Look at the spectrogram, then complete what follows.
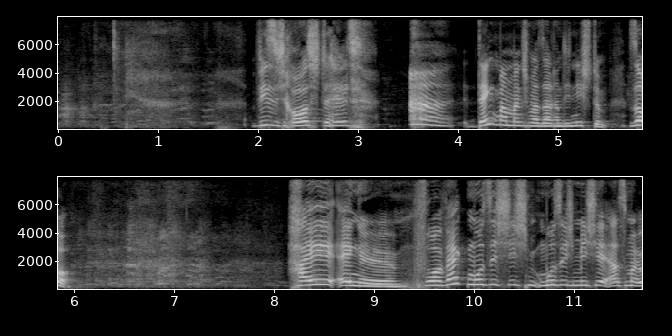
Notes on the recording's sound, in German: Bei „texte von gestern“ lesen Erwachsene live on stage Texte vor, die sie als Kinder oder Jugendliche geschrieben haben. Einige der Beiträge aus unserer ersten Veranstaltung. Im Monarch (Berlin).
